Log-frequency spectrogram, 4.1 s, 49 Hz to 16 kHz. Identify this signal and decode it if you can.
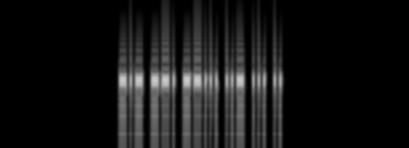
Morse code, heard as a keyed tone, about 44 wpm, 700 Hz. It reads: KG7USI
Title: USA Call Signs - 6 Characters - 6x Character Spacing - 45wpm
